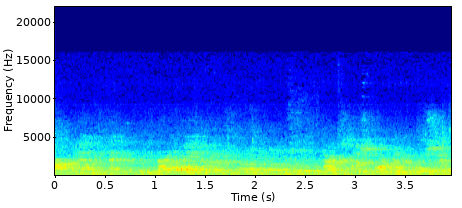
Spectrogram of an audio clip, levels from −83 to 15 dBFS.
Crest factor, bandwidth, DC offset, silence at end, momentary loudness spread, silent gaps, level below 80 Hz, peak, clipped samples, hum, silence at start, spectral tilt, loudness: 14 dB; 16.5 kHz; under 0.1%; 0 s; 4 LU; none; -36 dBFS; -4 dBFS; under 0.1%; none; 0 s; -5.5 dB/octave; -20 LUFS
